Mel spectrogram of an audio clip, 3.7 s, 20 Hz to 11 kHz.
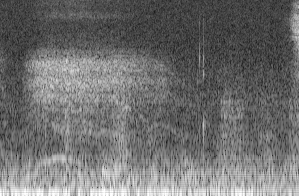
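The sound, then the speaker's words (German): A person breathes in deeply during a guided breathing exercise, producing one long, soft, airy hiss that lasts about two seconds before fading, with quiet background noise and no talking. “Wir fangen an mit den Atemzügen und 1 einatmen.”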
